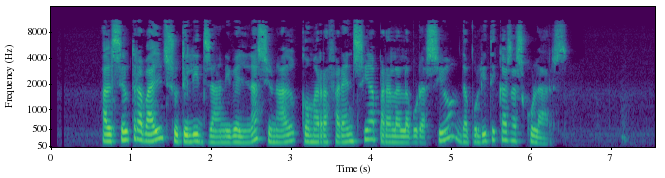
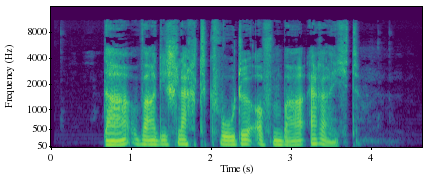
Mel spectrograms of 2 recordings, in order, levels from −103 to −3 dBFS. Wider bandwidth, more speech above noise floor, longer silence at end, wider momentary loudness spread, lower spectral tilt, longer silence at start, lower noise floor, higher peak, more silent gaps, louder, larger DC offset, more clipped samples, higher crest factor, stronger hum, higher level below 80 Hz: about the same, 11.5 kHz vs 11.5 kHz; second, 42 dB vs 49 dB; first, 1.15 s vs 0.8 s; second, 8 LU vs 11 LU; about the same, -4 dB/octave vs -5 dB/octave; about the same, 0.65 s vs 0.65 s; about the same, -72 dBFS vs -71 dBFS; second, -12 dBFS vs 0 dBFS; neither; second, -30 LUFS vs -22 LUFS; neither; neither; about the same, 18 dB vs 22 dB; neither; second, -78 dBFS vs -44 dBFS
